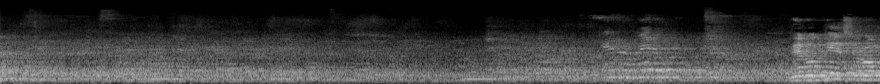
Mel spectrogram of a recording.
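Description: An elderly man speaks through a microphone in a large echoing hall.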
